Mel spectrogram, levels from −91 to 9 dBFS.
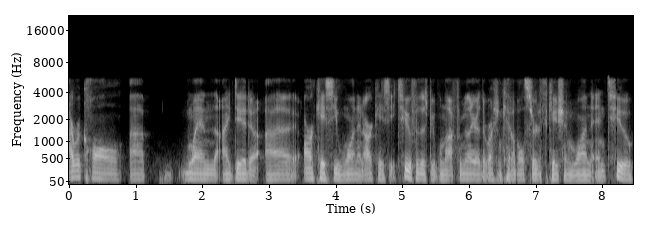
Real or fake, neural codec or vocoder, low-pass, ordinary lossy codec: fake; codec, 16 kHz, 6 kbps, DAC; 5.4 kHz; AAC, 48 kbps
